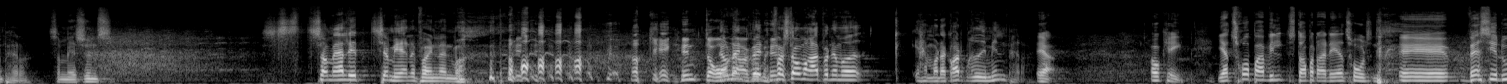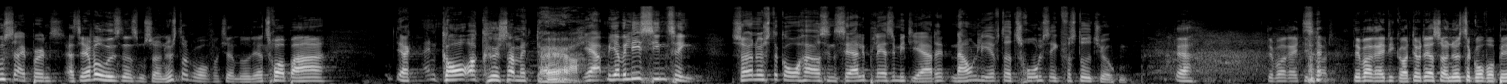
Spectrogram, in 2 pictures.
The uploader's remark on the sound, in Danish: Vi er live fra Århus hvor et ekstremt veloplagt publikum tog imod os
